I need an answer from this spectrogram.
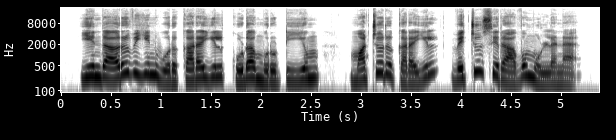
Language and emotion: Tamil, neutral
